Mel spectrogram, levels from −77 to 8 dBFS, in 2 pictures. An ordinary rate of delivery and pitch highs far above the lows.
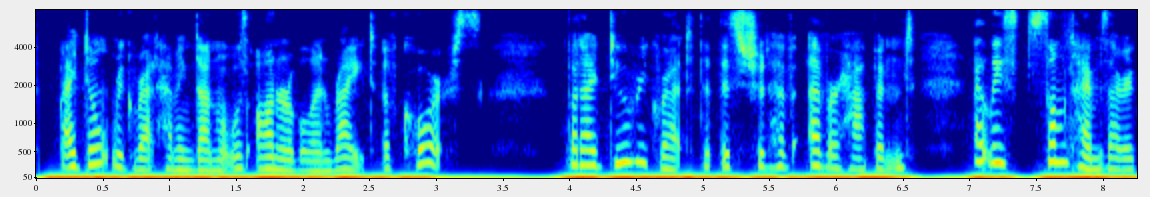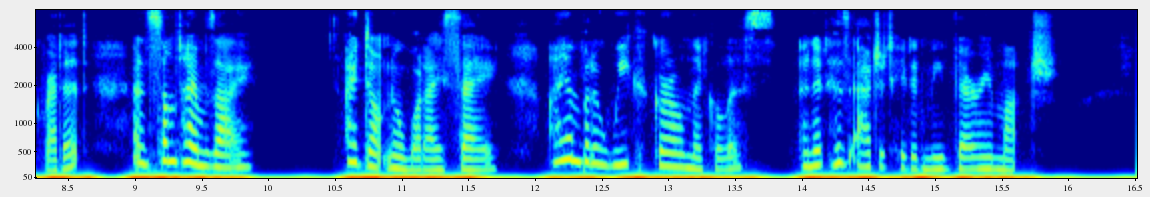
Yes: average, 185 wpm; wide, 5.8 semitones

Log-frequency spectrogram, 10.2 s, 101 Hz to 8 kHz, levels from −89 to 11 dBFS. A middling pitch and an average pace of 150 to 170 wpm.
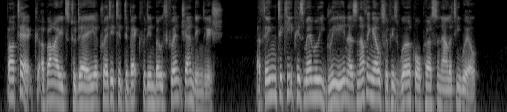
Yes: medium, 150 Hz; average, 165 wpm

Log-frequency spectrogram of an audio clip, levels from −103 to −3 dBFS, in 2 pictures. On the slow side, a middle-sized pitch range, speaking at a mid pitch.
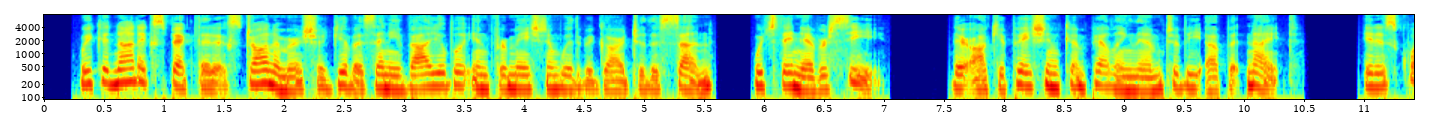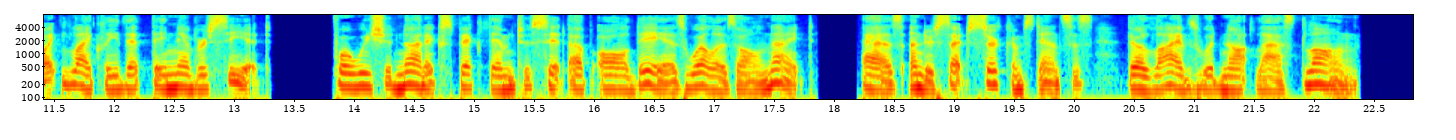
No: average, 170 wpm; average, 3.2 semitones; medium, 165 Hz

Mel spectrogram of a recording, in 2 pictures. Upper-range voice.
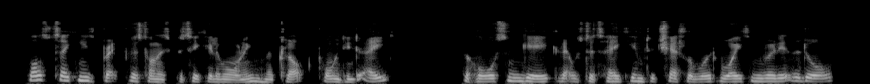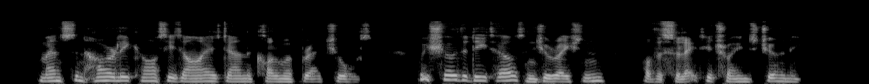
No: medium, 140 Hz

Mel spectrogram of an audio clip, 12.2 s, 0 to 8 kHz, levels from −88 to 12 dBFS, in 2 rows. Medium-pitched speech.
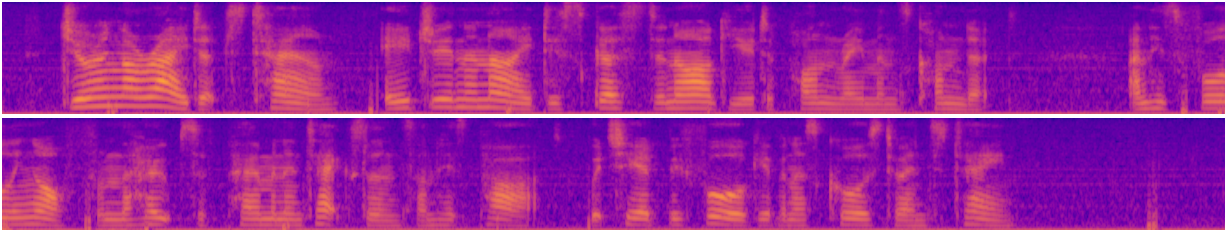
Yes: medium, 160 Hz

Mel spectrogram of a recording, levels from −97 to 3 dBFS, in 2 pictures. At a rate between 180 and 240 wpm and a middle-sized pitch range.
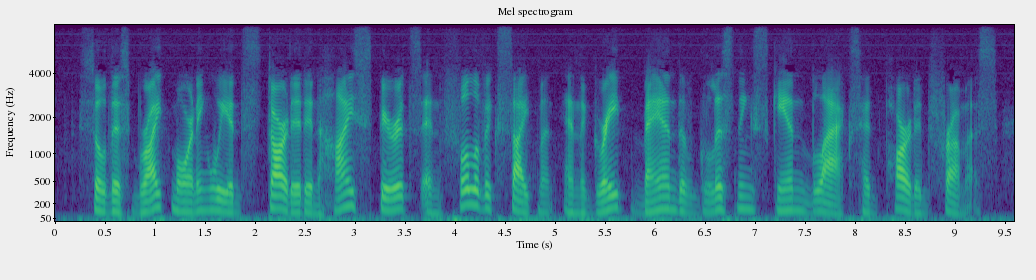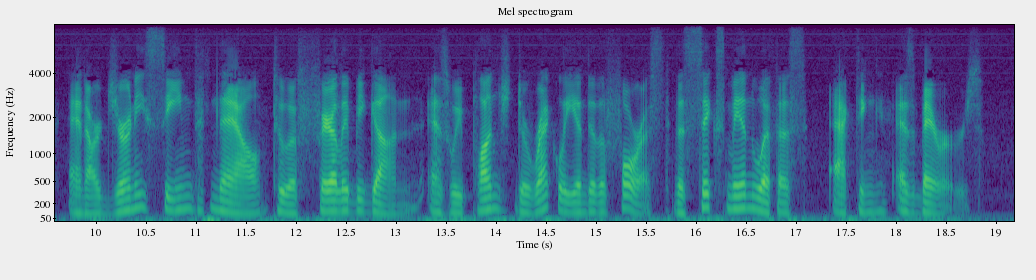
No: average, 155 wpm; average, 4.7 semitones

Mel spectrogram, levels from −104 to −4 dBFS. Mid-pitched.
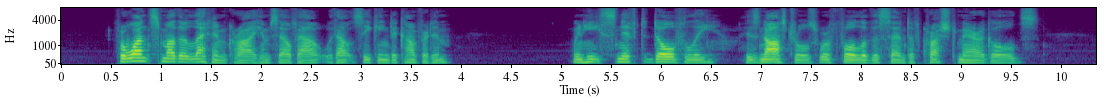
No: low, 125 Hz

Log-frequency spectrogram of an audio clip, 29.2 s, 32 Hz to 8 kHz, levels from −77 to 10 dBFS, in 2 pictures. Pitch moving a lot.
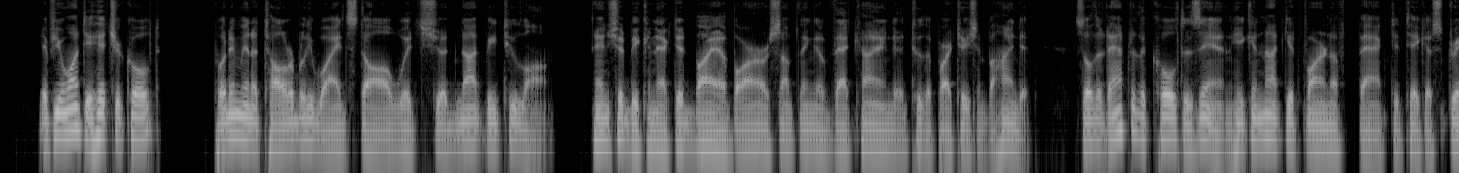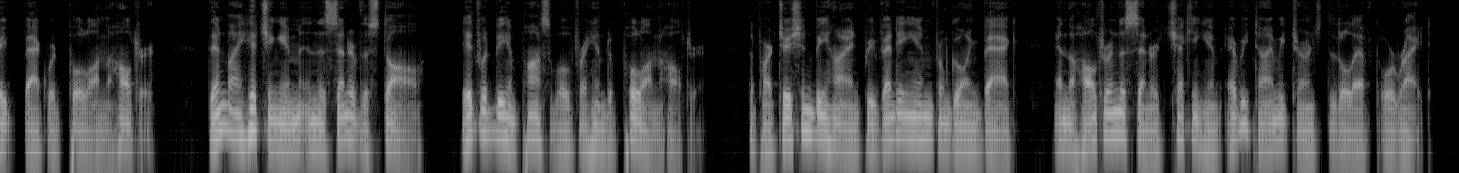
Yes: wide, 5.7 semitones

